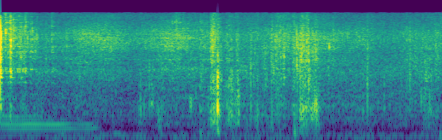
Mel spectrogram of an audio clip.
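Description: A man's drawn-out voice trails off in the first half second. Then come a few light, scattered crunches and clicks of movement on snow-covered ice.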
